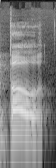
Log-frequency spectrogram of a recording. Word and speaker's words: bow: And I say a bow and you know it's actually the same spelling and pronunciation as like the bow that you shoot.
